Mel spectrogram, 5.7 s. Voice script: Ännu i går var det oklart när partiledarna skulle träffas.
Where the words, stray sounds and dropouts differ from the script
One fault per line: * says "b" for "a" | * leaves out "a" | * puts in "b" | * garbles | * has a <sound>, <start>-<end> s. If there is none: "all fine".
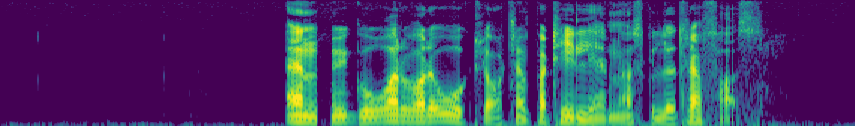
* has a dropout, 2.1-2.2 s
